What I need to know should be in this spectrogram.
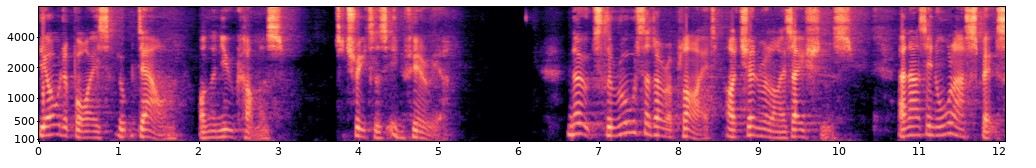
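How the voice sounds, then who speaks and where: Speaking with a British accent, a man with a fairly high-pitched voice uses lively intonation. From England. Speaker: English teacher. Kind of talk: educational tutorial narration.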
